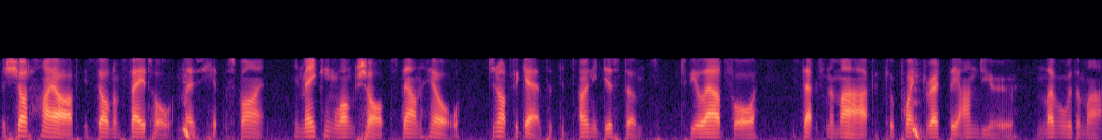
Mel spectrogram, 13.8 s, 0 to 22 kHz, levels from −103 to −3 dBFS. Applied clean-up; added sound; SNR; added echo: none; Whoosh, swoosh, swish; 1 dB; none.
